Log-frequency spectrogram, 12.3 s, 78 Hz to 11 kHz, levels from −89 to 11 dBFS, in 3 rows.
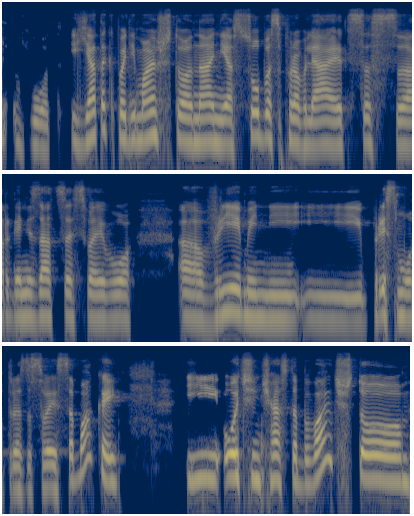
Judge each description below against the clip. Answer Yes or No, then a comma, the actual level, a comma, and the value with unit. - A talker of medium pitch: Yes, medium, 170 Hz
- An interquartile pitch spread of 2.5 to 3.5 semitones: No, average, 4.4 semitones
